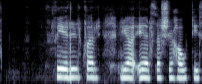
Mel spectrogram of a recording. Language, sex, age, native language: Icelandic, male, 8, Icelandic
